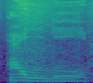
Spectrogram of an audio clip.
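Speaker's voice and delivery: low, quiet put-on drawn greeting; funny greeting impression. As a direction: imitate the maniac's low goofy greeting. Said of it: "He used to do this funny thing".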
